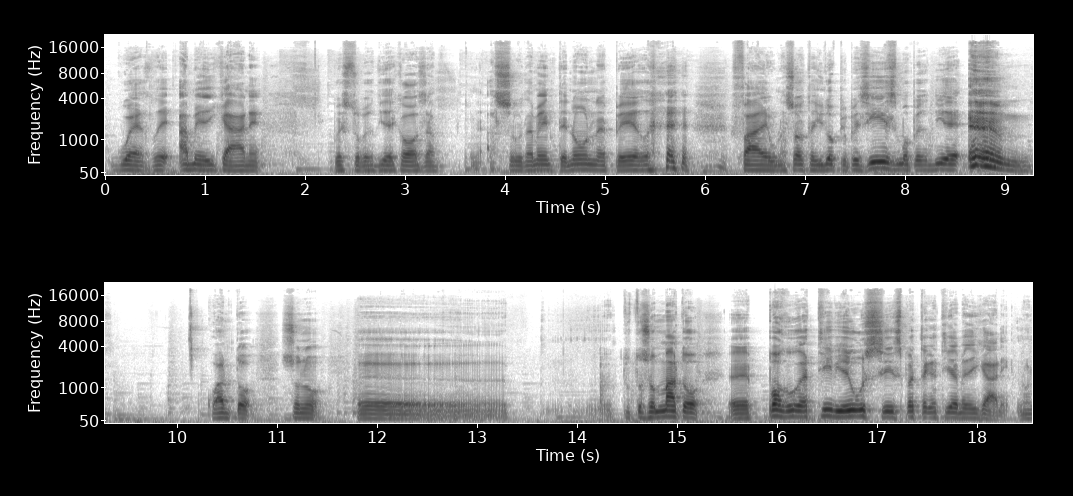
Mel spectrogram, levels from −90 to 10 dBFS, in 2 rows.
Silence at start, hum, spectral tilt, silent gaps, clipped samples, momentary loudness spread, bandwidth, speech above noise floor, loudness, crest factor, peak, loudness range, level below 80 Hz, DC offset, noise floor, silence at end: 0.05 s; none; -5 dB/octave; none; under 0.1%; 19 LU; 19 kHz; 26 dB; -19 LUFS; 20 dB; 0 dBFS; 9 LU; -46 dBFS; under 0.1%; -45 dBFS; 0 s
